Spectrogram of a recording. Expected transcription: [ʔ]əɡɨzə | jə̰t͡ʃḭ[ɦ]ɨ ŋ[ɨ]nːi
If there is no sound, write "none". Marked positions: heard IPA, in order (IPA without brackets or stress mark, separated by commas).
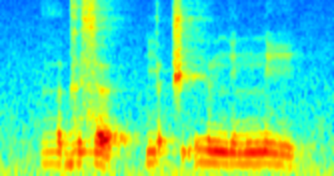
ɦ, ɦ, i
